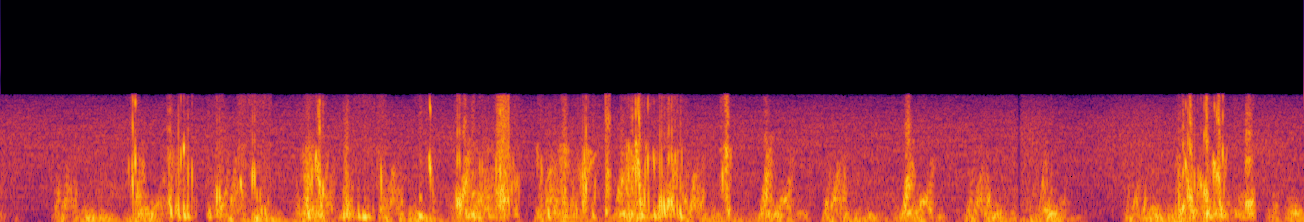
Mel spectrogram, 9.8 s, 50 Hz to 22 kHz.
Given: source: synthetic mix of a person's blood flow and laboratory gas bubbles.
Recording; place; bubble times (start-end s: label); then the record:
Doppler ultrasound of blood flow; precordium
0.94-1.05 s: bubbles
1.24-1.48 s: bubbles
1.54-1.69 s: bubbles
1.77-2.04 s: bubbles
2.21-2.48 s: bubbles
2.56-2.90 s: bubbles
3.10-3.27 s: bubbles
3.39-3.92 s: bubbles
4.01-4.50 s: bubbles
4.54-4.59 s: bubbles
4.67-5.15 s: bubbles
5.39-5.50 s: bubbles
8.80-9.43 s: bubbles
From the record:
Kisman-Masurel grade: 333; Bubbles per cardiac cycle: rolling drumbeat, 9 or more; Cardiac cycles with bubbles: 50 to 99%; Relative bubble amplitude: loud (0.450 to 0.775); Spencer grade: 3 (all of the cardiac periods contain showers or single bubble signals, but not dominating or overriding the cardiac motion signals); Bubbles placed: anywhere in the cardiac cycle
